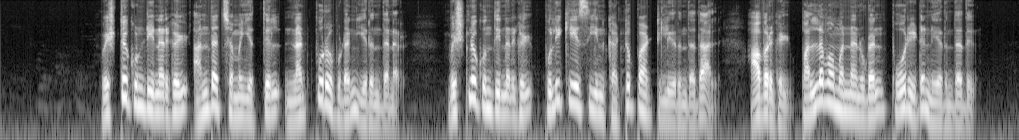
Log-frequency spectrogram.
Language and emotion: Tamil, neutral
